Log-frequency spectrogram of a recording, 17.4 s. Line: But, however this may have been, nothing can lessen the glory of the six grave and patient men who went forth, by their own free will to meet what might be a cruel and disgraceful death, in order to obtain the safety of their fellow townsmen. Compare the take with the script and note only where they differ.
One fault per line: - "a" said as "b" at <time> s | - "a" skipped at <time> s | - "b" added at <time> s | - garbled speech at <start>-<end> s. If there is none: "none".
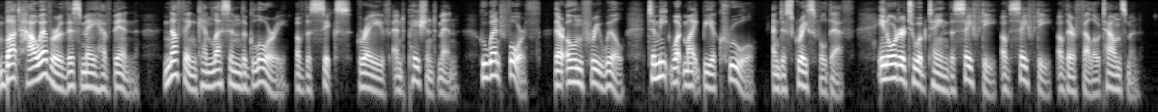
- "by" skipped at 8.2 s
- "safety of" added at 15.2 s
